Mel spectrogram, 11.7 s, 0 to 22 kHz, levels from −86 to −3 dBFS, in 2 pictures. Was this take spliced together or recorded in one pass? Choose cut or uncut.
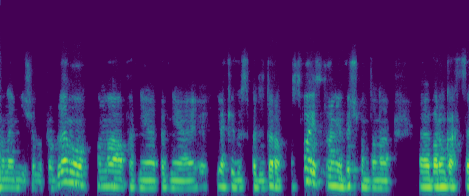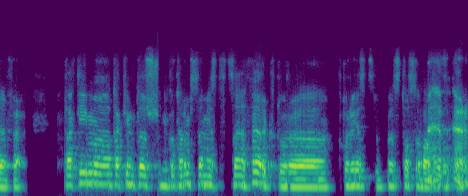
cut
